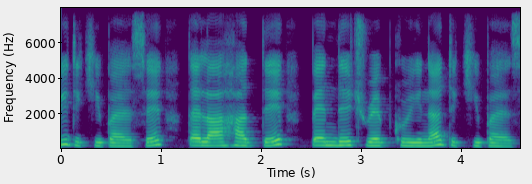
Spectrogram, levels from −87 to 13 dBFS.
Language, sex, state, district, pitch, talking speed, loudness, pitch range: Nagamese, female, Nagaland, Dimapur, 195 Hz, 180 wpm, -17 LUFS, 180-205 Hz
